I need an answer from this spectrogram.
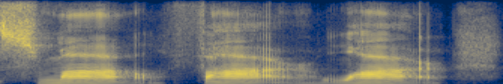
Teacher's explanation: if you were to say it in a stereotypical Southern accent, smile, fire, wire, I absolutely agree that those are one syllable each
